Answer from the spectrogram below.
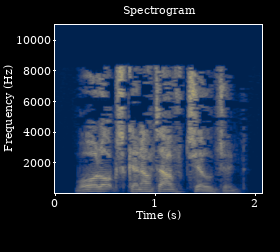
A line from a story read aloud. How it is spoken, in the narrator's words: snarled Starkweather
